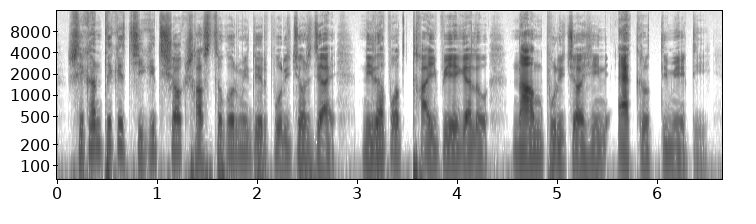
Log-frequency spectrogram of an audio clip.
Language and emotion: Bengali, neutral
